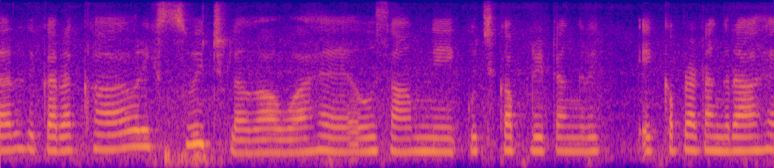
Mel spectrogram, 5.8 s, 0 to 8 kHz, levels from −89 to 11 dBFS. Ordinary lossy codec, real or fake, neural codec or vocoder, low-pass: none; real; none; none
